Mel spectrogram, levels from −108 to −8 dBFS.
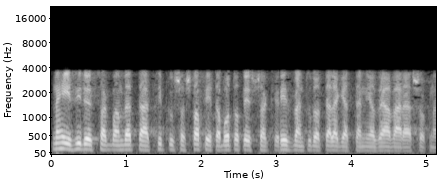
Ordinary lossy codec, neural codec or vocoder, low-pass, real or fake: none; none; 3.6 kHz; real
